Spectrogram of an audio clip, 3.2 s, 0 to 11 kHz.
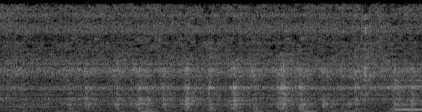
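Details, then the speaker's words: Self-assembled 3D printer kit homing all axes to the origin: soft buzzy stepping as the axes travel, ending in a steady low hum as the motors hold at the origin; homing sounds normal. "okay so I'm just going to home them all and this is going to go to the origin"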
